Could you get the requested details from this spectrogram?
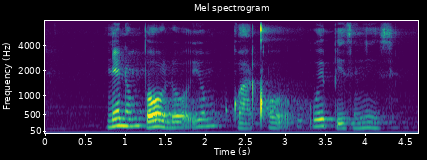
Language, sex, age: Zulu, male, 23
